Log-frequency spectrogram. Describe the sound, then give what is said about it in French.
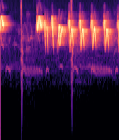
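Nightingales sing outside in faint, rapid, high-pitched chirps, repeated in quick bursts with short gaps between them. “Quelque part, dehors, les rossignols chantaient.”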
